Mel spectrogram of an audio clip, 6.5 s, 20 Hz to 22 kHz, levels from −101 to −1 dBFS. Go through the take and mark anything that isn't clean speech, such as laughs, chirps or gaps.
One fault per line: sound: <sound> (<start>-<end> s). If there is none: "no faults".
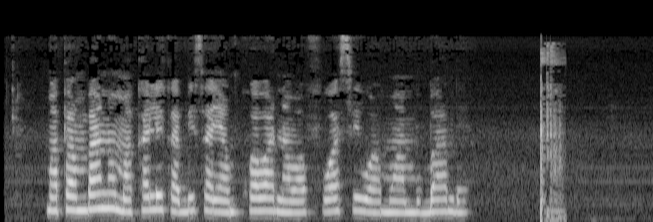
sound: thud (5.4-5.7 s)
